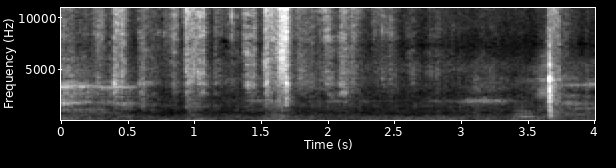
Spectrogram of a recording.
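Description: Near silence with faint handling of a paper scrap as its edges are torn by hand: a few soft rustles in the first two seconds and one sharp tick near the end.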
